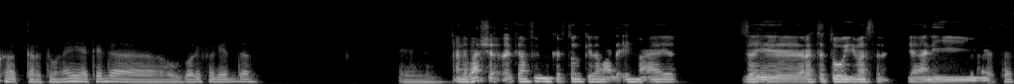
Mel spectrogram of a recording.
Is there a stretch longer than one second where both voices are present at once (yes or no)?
no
